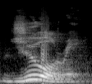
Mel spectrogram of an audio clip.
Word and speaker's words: jewelry: Word number 44 is jewelry. It's spelled differently in American and British English, but it's pronounced the same. Jewelry. Jewelry. It's not jewelry and it's not jewelry. It's jewelry.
